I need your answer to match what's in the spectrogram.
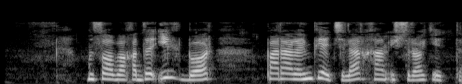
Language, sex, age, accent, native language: Uzbek, female, 18-24, Andijon, Uzbek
